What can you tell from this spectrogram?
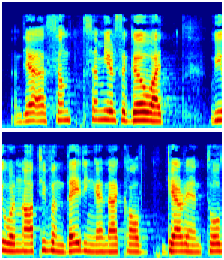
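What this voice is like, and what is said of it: Portuguese-accented English. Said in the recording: “you are allowed to laugh about my accent ... repeat a word in Portuguese”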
